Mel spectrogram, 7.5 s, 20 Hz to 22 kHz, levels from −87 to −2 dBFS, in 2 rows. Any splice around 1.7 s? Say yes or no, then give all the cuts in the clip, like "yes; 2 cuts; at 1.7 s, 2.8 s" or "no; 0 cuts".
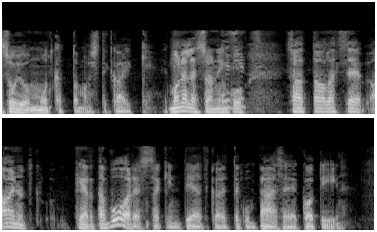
yes; 1 cut; at 1.7 s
